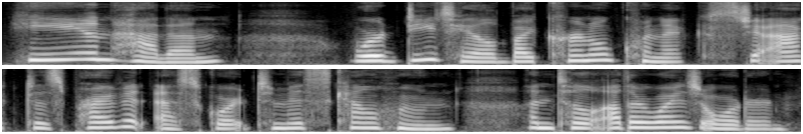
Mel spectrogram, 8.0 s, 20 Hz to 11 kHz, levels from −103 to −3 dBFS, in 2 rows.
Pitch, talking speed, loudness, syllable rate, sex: 245 Hz, 145 wpm, -20 LUFS, 5.3 syllables/s, female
